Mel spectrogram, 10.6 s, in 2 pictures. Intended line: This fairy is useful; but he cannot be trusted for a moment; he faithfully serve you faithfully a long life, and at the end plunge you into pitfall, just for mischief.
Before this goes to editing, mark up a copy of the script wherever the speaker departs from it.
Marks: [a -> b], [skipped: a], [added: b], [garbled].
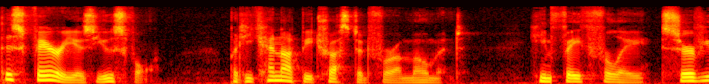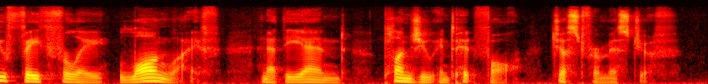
This fairy is useful; but he cannot be trusted for a moment; he faithfully serve you faithfully a long life, and at the end plunge you into pitfall, just for mischief.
